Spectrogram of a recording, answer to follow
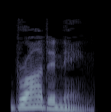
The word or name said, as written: broadening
